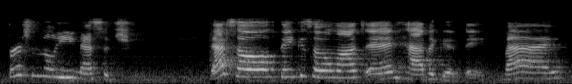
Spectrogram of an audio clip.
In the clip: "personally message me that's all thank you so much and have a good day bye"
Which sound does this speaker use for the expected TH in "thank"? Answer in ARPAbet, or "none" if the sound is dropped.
TH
